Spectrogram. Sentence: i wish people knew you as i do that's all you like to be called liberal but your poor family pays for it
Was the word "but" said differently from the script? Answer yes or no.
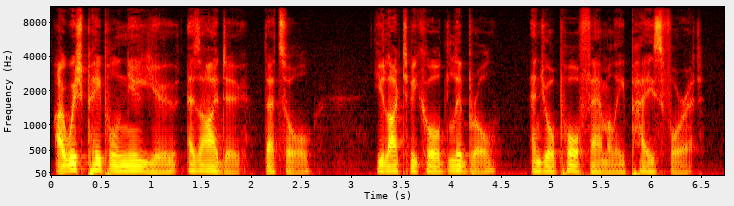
yes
